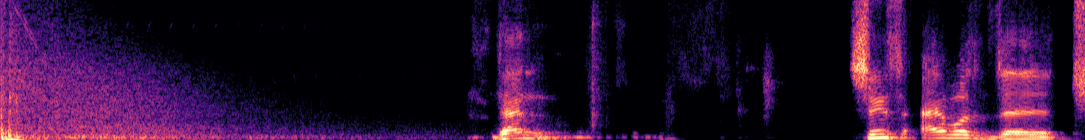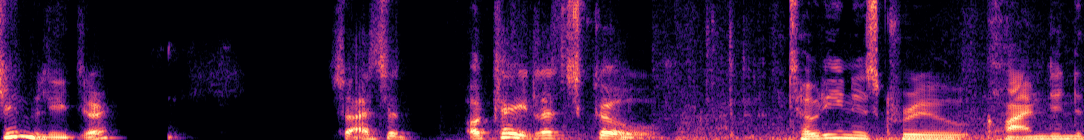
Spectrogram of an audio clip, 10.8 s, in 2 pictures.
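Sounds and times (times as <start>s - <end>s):
gunshots: 0.0s - 2.1s
speech: 2.4s - 3.2s, 4.3s - 6.1s, 7.1s - 10.8s.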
